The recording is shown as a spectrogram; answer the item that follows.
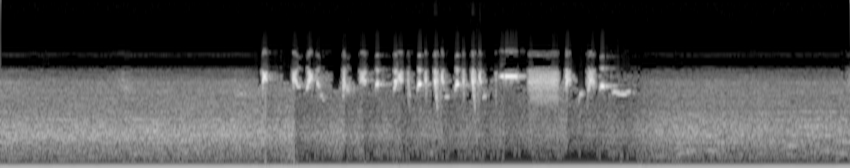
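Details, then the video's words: Male goldfinch-canary mule gives a quick, jangling burst of song, about three seconds of dense twittering notes and buzzy trills, set against a constant low hum and background murmur before and after. "MoN mULeT cHaRdOnnErEt male"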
